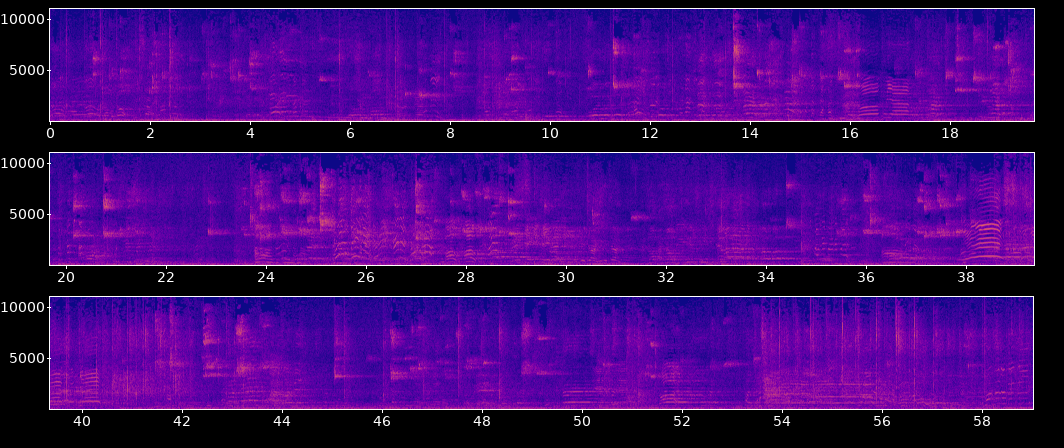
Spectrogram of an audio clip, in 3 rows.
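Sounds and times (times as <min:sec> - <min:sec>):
voices of players and spectators: 0:00.0 - 0:59.0
basketballs bouncing on hardwood floor: 0:00.1 - 0:04.5, 0:06.6 - 0:09.9, 0:56.8 - 0:59.0.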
